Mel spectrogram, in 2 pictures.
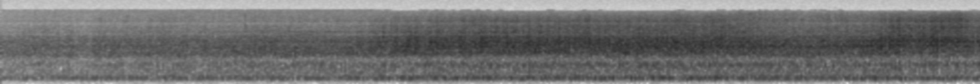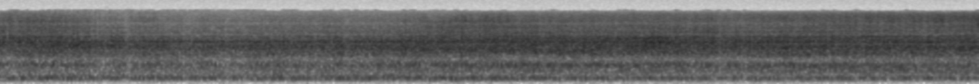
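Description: Diesel locomotive engine running steadily, fading in over the first few seconds.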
